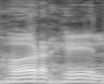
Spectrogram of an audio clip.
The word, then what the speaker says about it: Jorge: Tulisannya Jorge tapi bacanya Jorge lur, oke?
